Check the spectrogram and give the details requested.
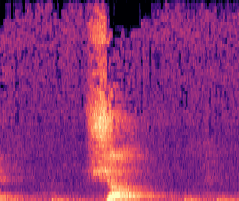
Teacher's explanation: इसके अलावा हमारा जो एक वर्ण है श, इसे तालव्य शा भी बोला जाता है, ये भी हमारा तालु के द्वारा उच्चारित किया जाता है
